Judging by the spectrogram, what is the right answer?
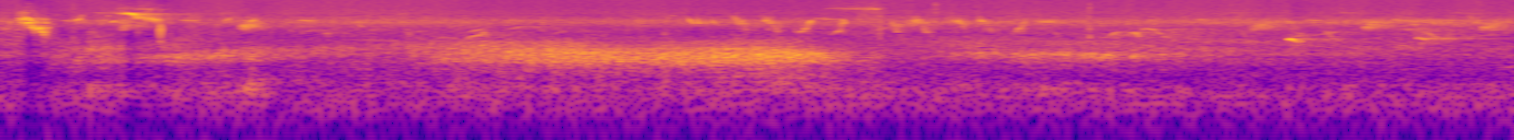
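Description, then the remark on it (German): Faint calls of two courting black woodpeckers, soft repeated 'tüt' notes rising out of a hissing outdoor background, with thin higher bird chirps scattered around them. “Da hört ihr sie noch. Dieses Tüt. Zwei balzende Schwarzspechte.”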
